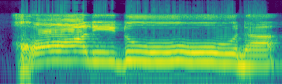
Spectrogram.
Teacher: دال کے بعد واو مدہ ایک الف کی مقدار لمبا کر کے پڑھیں گے. یہاں جب وقف کریں گے تو نون ساکن ہو جائے گا. · یہاں خا حروف مستعلیہ میں سے پر پڑا جائے گا، دال کے بعد واو مدہ ایک الف کی مقدار لمبا کر کے پڑھیں گے.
